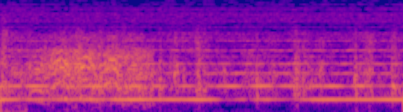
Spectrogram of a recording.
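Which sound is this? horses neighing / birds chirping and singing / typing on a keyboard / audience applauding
horses neighing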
